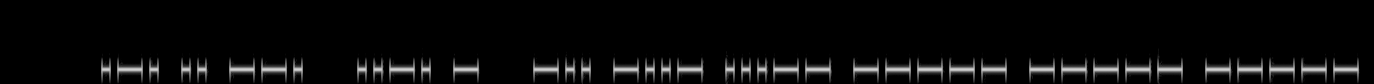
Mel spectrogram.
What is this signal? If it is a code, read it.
Morse code, heard as a keyed tone, about 15 wpm, 700 Hz. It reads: RIG FT DX3000
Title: Practice QSO - Exchange 2 - Info - 15wpm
